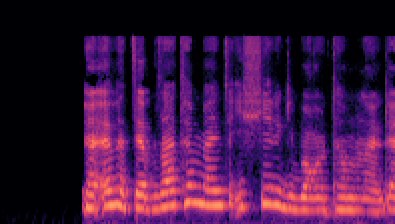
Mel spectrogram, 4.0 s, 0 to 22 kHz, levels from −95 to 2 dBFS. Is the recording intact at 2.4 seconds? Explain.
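Yes, the audio is intact at 2.4 seconds, with no fault present at that moment.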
